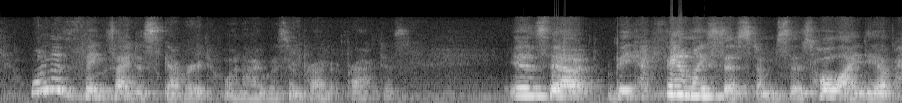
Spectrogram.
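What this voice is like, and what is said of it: Usual voice. Nothing is said of it.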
